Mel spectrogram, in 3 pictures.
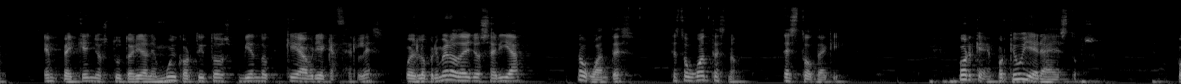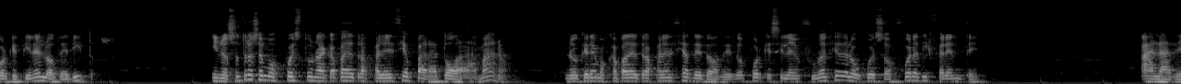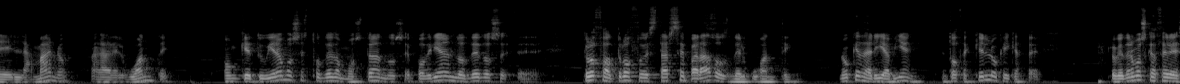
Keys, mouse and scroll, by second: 5.6-9.9 drag, 34.0 KP_1.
